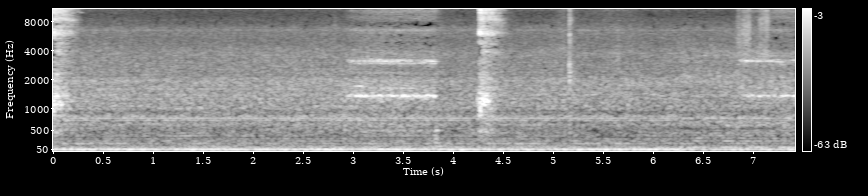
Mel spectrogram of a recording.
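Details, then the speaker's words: Magnum Oxymag ventilator in volume-controlled ventilation, tidal volume 500 ml, rate 14, I:E 1:2, FiO2 100% from oxygen cylinder using about 7–8 L/min: steady machine hum with brief whistling tones about every four seconds. "this is the oxygen cylinder we have connected so it is maintaining around between seven to eight liters per minute to deliver 500 ml tidal volume"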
